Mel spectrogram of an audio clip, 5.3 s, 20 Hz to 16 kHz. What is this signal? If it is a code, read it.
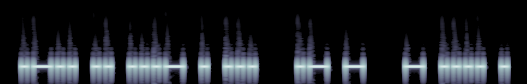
Morse code, heard as a keyed tone, about 20 wpm, 700 Hz. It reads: LIVES AT THE
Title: Sentences with 5-Word Phrases - 20wpm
